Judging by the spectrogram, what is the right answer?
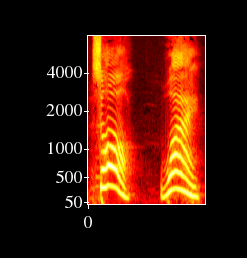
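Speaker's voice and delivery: loud, high call of Saul, then why; heavenly call. Retold or imitated. Voice from heaven calling Saul, loud and high. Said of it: "voice from heaven".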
